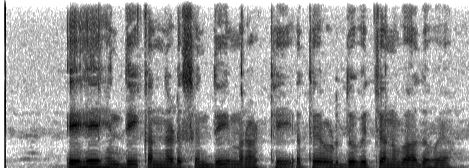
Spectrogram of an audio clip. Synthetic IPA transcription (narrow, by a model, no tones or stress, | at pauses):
ɪɦeɦɪ̃nd̪iːkənːəɽsɪnd̪iːməɾaːʈʰiːət̪eːʊɽd̪uːʋɪt͡ʃənʊʋaːd̪ɦoːjaː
